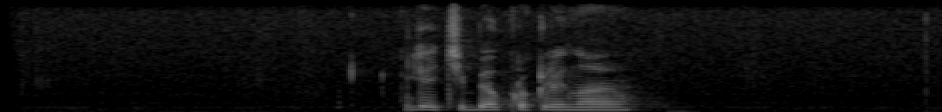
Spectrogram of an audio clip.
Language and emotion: Russian, angry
